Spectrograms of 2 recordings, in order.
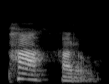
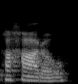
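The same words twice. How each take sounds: First: The stress falls on the first syllable. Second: The stress falls on a later syllable. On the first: The speaker calls it right. "You're emphasizing that first syllable" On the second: The speaker calls it wrong. "you do not want to say pájaro"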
